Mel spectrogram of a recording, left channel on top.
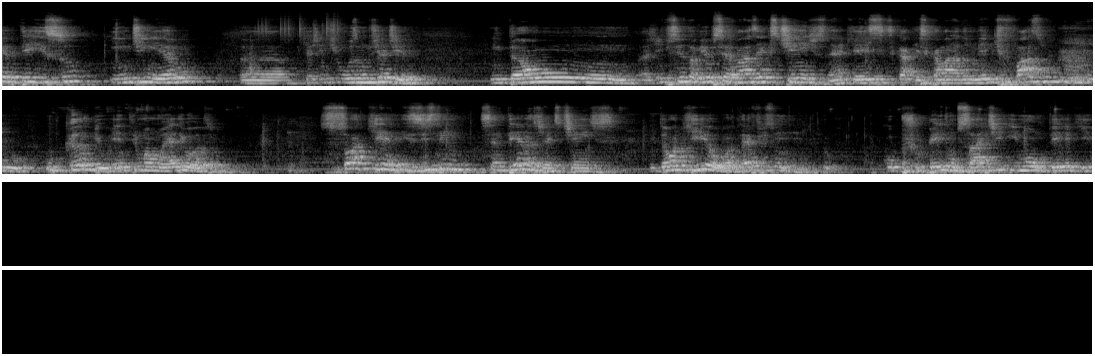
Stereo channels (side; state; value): right; silent; digital silence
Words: isso em dinheiro que a gente usa no dia a dia. Então, a gente precisa também observar as exchanges, né? Que é esse camarada no meio que faz o câmbio entre uma moeda e outra. Só que existem centenas de exchanges. Então aqui eu até fiz eu chupei de um site e montei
